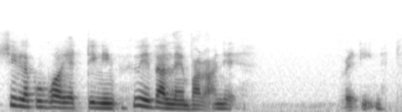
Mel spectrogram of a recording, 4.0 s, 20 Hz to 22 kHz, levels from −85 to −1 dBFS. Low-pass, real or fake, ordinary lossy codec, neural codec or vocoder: 7.2 kHz; fake; none; codec, 16 kHz, 1 kbps, X-Codec, WavLM features, trained on Multilingual LibriSpeech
